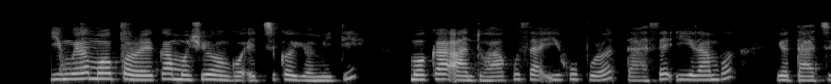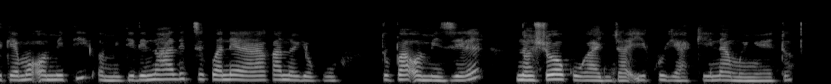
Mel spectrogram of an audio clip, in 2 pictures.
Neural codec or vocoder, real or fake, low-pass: none; real; 7.2 kHz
